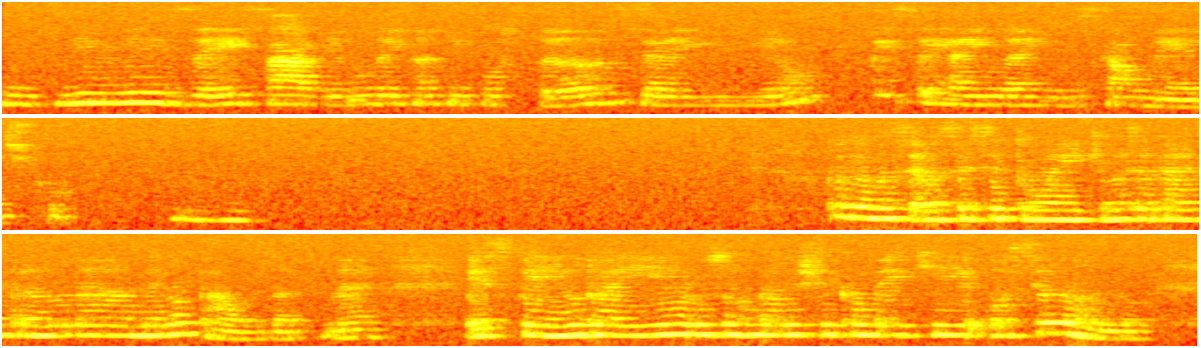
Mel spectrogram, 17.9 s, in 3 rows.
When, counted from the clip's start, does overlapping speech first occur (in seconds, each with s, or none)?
none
